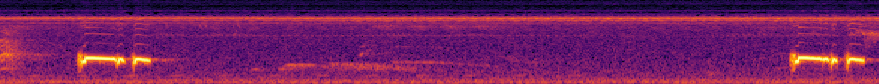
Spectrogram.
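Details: Zebra dove decoy bird in training in Thailand. Two short, loud, mid-pitched cooing phrases, each a quick stuttered run of about three notes, come at the start and near the end, separated by quiet. A steady high electrical whine runs throughout.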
